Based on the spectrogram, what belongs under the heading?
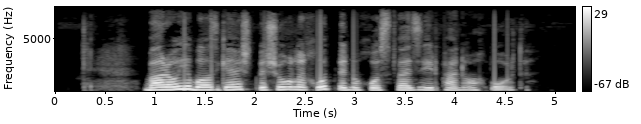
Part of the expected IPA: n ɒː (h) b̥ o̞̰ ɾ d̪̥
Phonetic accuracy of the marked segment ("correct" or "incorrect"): correct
